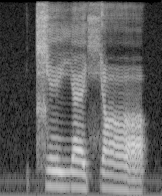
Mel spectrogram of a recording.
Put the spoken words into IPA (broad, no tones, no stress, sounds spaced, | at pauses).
t͡ɕ e j æ ç ɑ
